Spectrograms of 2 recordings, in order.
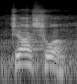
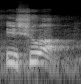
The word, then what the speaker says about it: Yeshua: They changed the I and they put the J and they pronounce it Joshua. His correct name was Yeshua.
